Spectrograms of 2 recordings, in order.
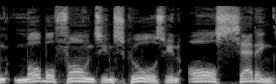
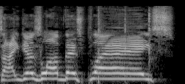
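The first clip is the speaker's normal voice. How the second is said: over-the-top high-pitched fan voice; obnoxious loud talker; 11 semitones higher than usual. Retold or imitated. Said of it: "constantly talking like this".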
